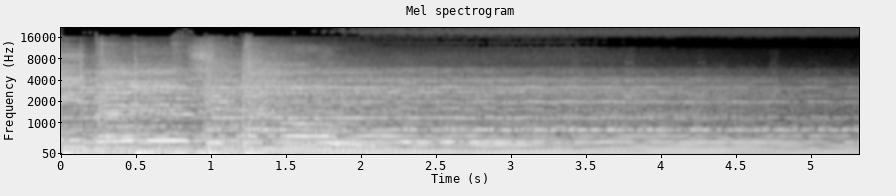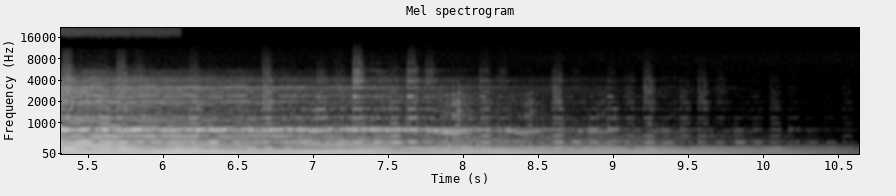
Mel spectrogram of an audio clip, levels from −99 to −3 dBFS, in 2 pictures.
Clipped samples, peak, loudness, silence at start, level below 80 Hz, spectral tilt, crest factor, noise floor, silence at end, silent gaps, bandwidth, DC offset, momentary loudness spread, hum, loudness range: under 0.1%; 0 dBFS; -14 LUFS; 0 s; -24 dBFS; -4.5 dB/octave; 16 dB; -57 dBFS; 1.95 s; none; over 20 kHz; under 0.1%; 22 LU; none; 23 LU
